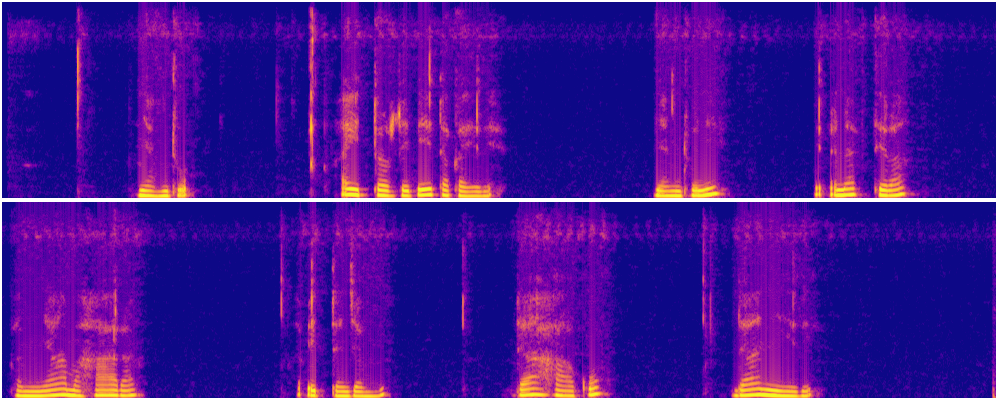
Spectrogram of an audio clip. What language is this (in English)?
Fula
